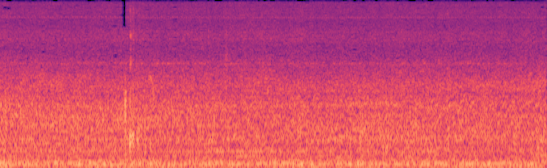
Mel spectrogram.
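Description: Steady outdoor background noise, a low rumble with a hiss, and a faint click about a second in.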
